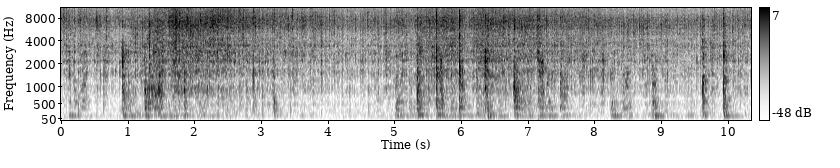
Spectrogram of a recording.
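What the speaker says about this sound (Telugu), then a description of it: "పచ్చిమిర్చి ఇలా ముక్కలుగా కట్ చేసుకుని వేయించుకుంటున్నాను" Chopped green chillies frying in a spoonful of oil in a kadai over a low flame, a soft continuous sizzle broken by repeated scraping stirs from a spoon, close up and without speech.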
